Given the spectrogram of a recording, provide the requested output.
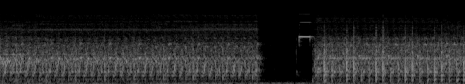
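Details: Simrad TP10 tillerpilot after fixing a loose wire connection, motor driving in one direction: steady whir with an uneven ticking knock about three times a second, knocking only when it winds one way; something inside the drive catching, cause not yet found.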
